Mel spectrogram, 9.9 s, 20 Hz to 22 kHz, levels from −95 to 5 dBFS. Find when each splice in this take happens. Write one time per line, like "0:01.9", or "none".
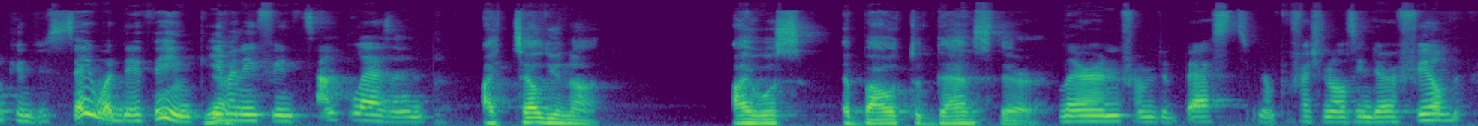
0:03.0
0:07.0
